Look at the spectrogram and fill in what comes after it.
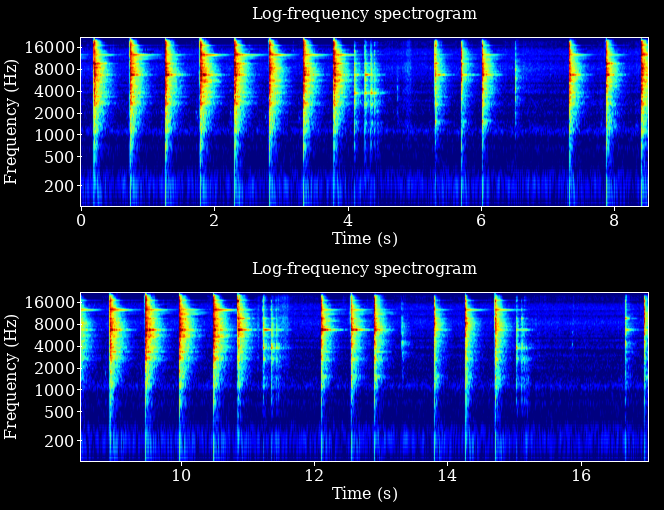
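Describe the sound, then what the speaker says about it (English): Blacksmith's hammer striking half-face blows off the outside edge of an anvil, sharp ringing metallic strikes in quick regular bursts with brief pauses between groups, close and loud. "Off the outside edge of the anvil, right at the back of my jaws,"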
